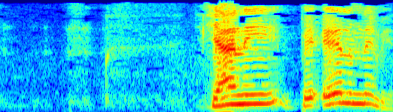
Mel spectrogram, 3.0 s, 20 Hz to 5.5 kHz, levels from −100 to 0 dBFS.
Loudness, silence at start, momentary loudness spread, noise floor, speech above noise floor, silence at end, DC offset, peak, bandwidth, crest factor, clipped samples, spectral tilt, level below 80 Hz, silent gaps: -12 LUFS; 1.55 s; 11 LU; -55 dBFS; 42 dB; 0 s; under 0.1%; 0 dBFS; 5.4 kHz; 16 dB; under 0.1%; -6 dB/octave; -60 dBFS; none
